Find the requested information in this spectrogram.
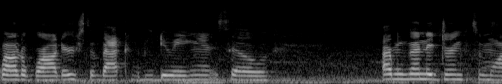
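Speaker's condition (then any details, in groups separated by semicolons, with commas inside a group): Cerebral palsy, spastic, severe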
